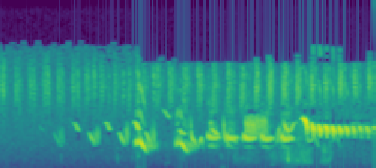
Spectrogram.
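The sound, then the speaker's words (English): A bird sings a rapid run of high, thin chirps and whistled notes that ends in a fast, buzzy trill, fairly faint and with no voices. “same bird, different song.”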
